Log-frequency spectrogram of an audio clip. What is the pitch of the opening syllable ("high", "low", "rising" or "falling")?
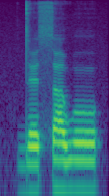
low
